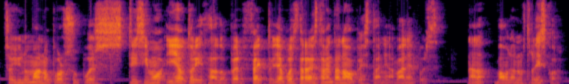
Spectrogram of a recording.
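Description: A tutorial YouTuber records a casual screen-capture tutorial, speaking animatedly and fairly quickly in a lowish, creaky voice. He's chatty and keeps interrupting himself, saying "¿vale?" a lot, with faint music and lo-fi sound quality.

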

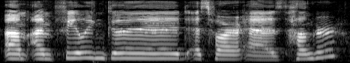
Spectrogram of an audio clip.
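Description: A woman's voice: a little high, slow, bright, forceful tone. A woman talking casually to her viewers in a vlog, rambling with many fillers and restarts, friendly and encouraging. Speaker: vlogger. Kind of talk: casual chat to camera.

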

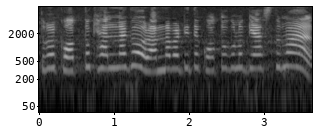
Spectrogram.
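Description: A woman with a very high, bright voice talks in playful chat to a little child. She coaxes and repeats questions, with faint noise behind her. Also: fairly even intonation, brisk. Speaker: adult playmate hosting a child's video.

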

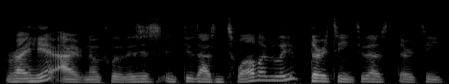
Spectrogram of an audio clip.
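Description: A man's voice: medium pitch, a little fast. A young man hosting a casual reaction video, joking and rambling with frequent restarts. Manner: joking, rambling, self-interrupting. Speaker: host.

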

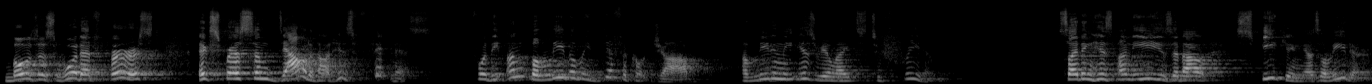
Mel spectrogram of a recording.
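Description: A man in his thirties preaching a sermon from a church pulpit, measured and earnest, leaning on slow emphatic stresses. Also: sits high, a bit bright. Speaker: pastor. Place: large church sanctuary, indoors. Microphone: pulpit microphone. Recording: echoey church with long reverb.

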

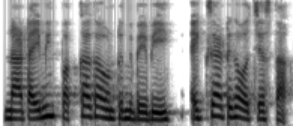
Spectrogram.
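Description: A woman's voice: mid-range voice, fast talker, dark tone, close to an everyday voice. A woman voicing a confident young man who teases and gives orders. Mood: teasing.

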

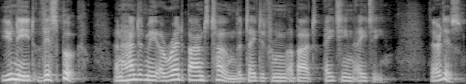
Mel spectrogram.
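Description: A middle-aged man from England, giving a public lecture from his script on a theatre stage. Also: on the high side. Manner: animated, clear and measured.

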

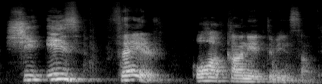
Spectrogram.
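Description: A man's voice: on the high side, big pitch swings, measured pace, a bit bright. A man teaching English to a group of friends, joking and teasing as he explains. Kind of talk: playful group lesson banter. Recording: echoey room, mic at a distance.

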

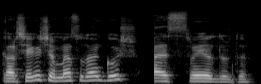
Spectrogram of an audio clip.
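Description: A man chatting with teammates over voice chat while playing a survival game, slangy and excitable, sometimes muttering quietly and sometimes breaking into shouts. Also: a little high, quick pace. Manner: excitable, slangy, bursts into shouting when attacked; often mutters quiet asides. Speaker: gaming YouTuber. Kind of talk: casual gameplay chat with teammates.

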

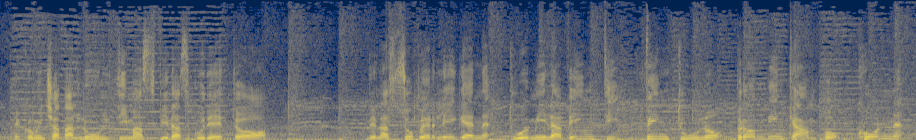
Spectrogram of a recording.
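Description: Animated young man, high-pitched football commentary. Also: normal speed, music in the background. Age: young adult. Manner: animated, raised voice. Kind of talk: excited live football commentary. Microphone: headset microphone.

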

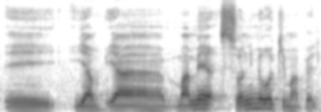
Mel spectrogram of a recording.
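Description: A man recounting a personal loss in an interview, speaking softly and haltingly, with frequent restarts and a voice that drops low at painful moments. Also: steady tone, clear, resonant tone. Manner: soft-spoken, halting with restarts, low when recalling grief. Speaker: guest.

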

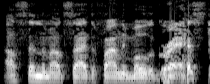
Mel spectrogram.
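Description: A man in his forties rants loudly on a live stream, speaking into a desk webcam in a small room at home. His voice sits in the mid range with a steady tone and moderate pace as he rambles through a crude comedy rant, laughing and swinging between shouting and mumbling.

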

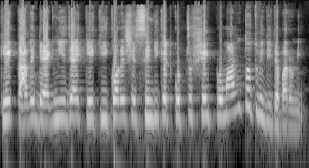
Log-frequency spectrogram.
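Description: A woman's voice: on the high side, rapid-fire. A middle-aged woman, scolding another creator in an angry video rant, repeating her points. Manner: scolding, confrontational, repeats phrases. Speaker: YouTube creator.

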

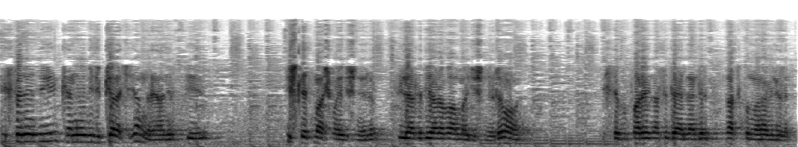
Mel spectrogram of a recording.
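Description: A man's voice: fairly high pitch, steady tone, quick pace, low-quality recording. A man in his thirties calling an advice show, speaking casually and hesitantly as he searches for words. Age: 30s. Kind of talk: casual, unscripted phone-in question. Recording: music behind the voice. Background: background music.

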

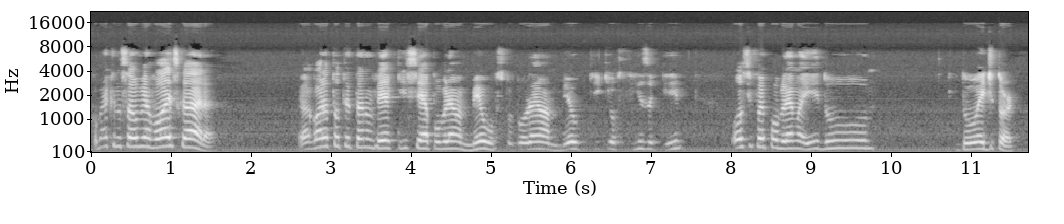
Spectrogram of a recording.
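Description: A young man from Paraná, Brazil, chatting casually over a game, excitable and joking, with a lot of swearing. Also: high voice, moderate pace. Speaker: gaming YouTuber. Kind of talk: casual gameplay chat. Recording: dull lo-fi recording.

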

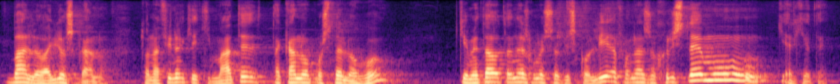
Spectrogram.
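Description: A man preaching fervently, his mid-pitched voice swinging widely up and down as he tells his story. He repeats phrases for emphasis and breaks into exclamations. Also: lively intonation, darkish tone. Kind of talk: sermon with a personal testimony.

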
